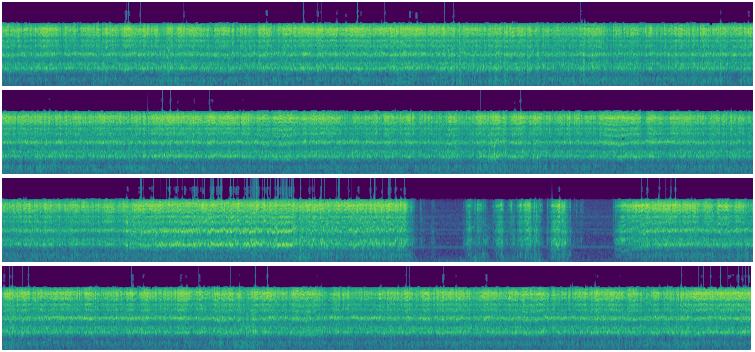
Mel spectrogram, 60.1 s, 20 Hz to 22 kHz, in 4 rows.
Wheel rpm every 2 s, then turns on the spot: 230, 230, 220, 230, 230, 230, 230, 230, 230, 230, 220, 230, 230, 230, 230, 230, 210, 190, 200, 30, 40, 150, 220, 230, 230, 220, 230, 230, 230, 230.
none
